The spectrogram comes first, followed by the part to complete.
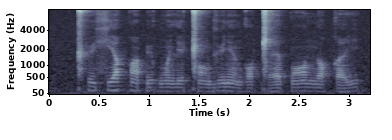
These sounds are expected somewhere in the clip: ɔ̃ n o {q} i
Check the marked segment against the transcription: correct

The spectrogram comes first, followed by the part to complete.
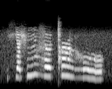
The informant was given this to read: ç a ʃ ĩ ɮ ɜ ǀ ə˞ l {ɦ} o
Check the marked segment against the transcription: correct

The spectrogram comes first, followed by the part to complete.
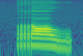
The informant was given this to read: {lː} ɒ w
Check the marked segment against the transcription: incorrect: r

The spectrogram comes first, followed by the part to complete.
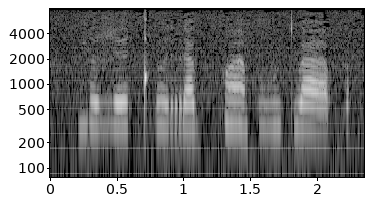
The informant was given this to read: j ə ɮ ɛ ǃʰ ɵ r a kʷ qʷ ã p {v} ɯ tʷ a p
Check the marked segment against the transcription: correct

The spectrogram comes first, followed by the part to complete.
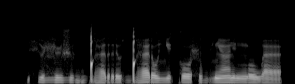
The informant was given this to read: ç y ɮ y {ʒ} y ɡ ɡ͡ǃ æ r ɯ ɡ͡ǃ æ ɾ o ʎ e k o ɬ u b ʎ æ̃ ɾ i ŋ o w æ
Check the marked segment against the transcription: correct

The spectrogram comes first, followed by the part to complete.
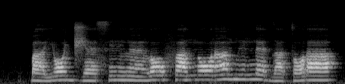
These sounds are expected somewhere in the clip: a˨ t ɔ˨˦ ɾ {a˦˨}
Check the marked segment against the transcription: incorrect: a˦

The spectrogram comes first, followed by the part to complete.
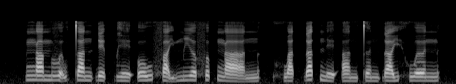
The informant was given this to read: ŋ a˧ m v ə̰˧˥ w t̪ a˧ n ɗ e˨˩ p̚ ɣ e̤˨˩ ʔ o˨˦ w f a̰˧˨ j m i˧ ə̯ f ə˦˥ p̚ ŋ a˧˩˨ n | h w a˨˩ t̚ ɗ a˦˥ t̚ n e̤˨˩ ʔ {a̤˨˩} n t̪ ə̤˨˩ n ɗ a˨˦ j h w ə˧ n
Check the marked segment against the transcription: correct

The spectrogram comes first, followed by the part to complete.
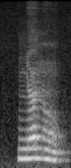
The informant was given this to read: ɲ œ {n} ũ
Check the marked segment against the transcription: correct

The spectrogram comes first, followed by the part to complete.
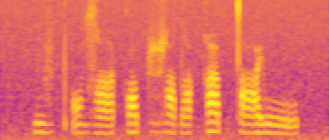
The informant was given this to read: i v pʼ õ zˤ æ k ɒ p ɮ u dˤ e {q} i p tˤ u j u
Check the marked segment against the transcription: correct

